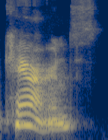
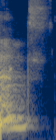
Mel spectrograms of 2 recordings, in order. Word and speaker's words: Cairns: And when I went on these retreats, recently, in fact, I was in Cairns. I don't say it correctly. I know I say it American. Karen? Cairns.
